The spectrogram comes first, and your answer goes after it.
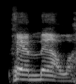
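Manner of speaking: "Pamela" said pa-MELL-a; Spanish mispronunciation. Retold or imitated. Puzzling over the new name, "Pamela" as pa-MELL-a. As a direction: stress the middle of "Pamela", pa-MELL-a. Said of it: "How do you spell that?".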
